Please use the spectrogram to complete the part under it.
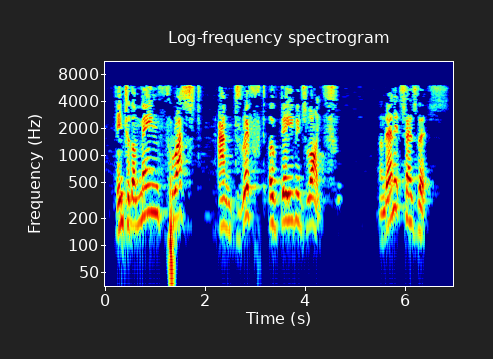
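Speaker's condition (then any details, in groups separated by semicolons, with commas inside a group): No condition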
